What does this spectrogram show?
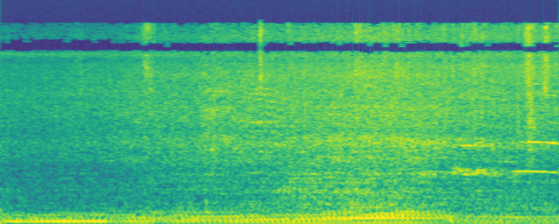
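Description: Maruti Suzuki WagonR's engine idling steadily, a low even hum that swells slightly midway. A faint thin whistle comes in near the end.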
